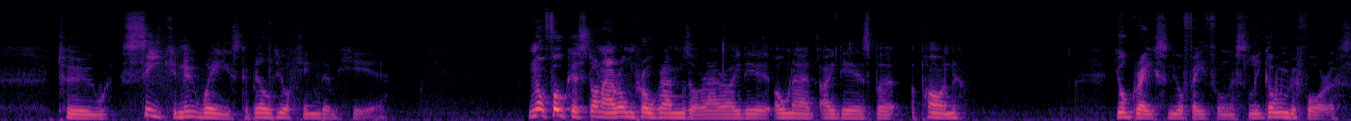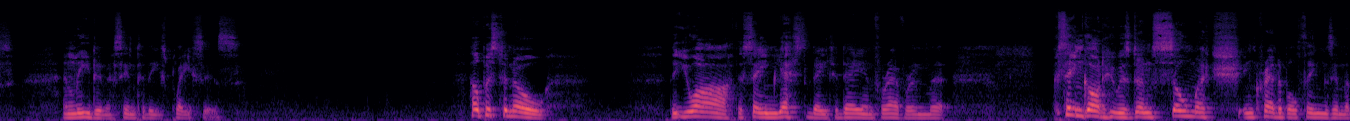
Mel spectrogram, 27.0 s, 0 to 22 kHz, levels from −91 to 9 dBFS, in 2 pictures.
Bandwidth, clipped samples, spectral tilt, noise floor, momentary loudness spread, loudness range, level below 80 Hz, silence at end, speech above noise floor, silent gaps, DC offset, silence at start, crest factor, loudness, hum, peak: 14.5 kHz; under 0.1%; -7.5 dB/octave; -73 dBFS; 15 LU; 8 LU; -70 dBFS; 0 s; 37 dB; none; under 0.1%; 0.6 s; 22 dB; -37 LUFS; none; -16 dBFS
